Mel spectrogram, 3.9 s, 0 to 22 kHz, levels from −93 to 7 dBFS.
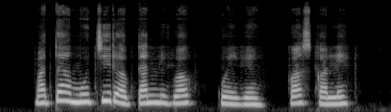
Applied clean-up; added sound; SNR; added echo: neural mask model DeepFilterNet 3.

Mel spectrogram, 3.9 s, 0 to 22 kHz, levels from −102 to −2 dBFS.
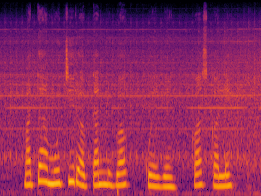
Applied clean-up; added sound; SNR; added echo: none; Sawing; 13 dB; none.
